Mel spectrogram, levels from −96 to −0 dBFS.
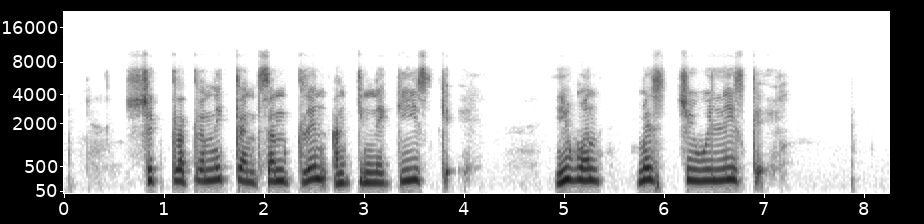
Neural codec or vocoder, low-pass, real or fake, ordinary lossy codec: none; 7.2 kHz; real; Opus, 24 kbps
